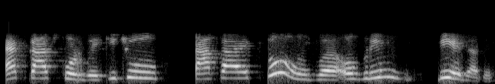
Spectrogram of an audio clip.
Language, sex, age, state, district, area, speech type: Bengali, female, 60+, West Bengal, Paschim Bardhaman, rural, conversation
